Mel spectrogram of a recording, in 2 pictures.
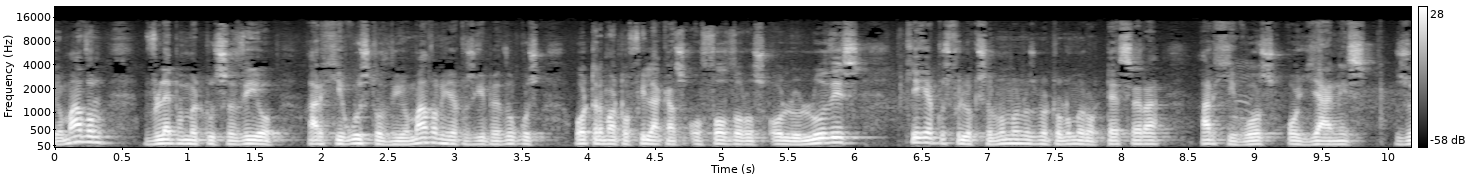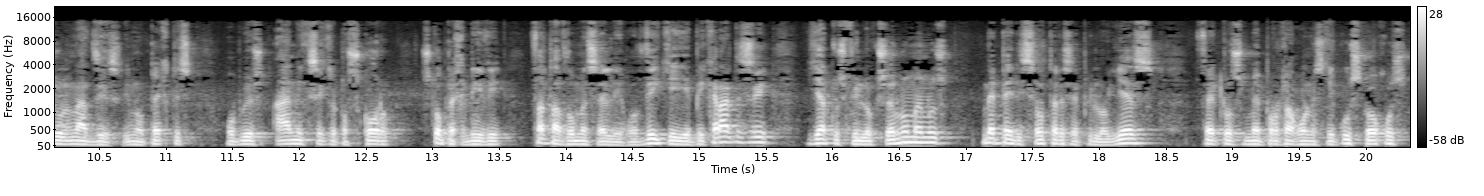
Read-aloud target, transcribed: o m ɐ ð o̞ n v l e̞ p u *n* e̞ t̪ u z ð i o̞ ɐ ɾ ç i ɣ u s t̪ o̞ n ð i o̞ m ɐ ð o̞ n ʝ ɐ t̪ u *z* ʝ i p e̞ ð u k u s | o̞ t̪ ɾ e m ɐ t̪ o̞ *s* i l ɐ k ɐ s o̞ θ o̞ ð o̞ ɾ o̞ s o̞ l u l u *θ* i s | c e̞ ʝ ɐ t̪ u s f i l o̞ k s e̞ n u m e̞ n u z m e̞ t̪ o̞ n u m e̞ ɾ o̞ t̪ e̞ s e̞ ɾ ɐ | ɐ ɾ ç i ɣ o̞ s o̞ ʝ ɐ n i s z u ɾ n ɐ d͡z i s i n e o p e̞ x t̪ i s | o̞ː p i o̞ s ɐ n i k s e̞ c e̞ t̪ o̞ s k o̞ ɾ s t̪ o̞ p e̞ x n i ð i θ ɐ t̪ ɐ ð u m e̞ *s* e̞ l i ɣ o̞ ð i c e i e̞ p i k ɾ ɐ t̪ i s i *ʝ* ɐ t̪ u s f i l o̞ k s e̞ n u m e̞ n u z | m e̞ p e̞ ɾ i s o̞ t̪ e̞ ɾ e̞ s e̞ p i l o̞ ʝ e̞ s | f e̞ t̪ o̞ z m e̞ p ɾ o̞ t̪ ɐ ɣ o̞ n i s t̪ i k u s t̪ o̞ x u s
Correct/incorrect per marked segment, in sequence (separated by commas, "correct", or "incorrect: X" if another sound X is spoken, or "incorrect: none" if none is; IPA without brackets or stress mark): incorrect: m, correct, incorrect: f, incorrect: ð, correct, correct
